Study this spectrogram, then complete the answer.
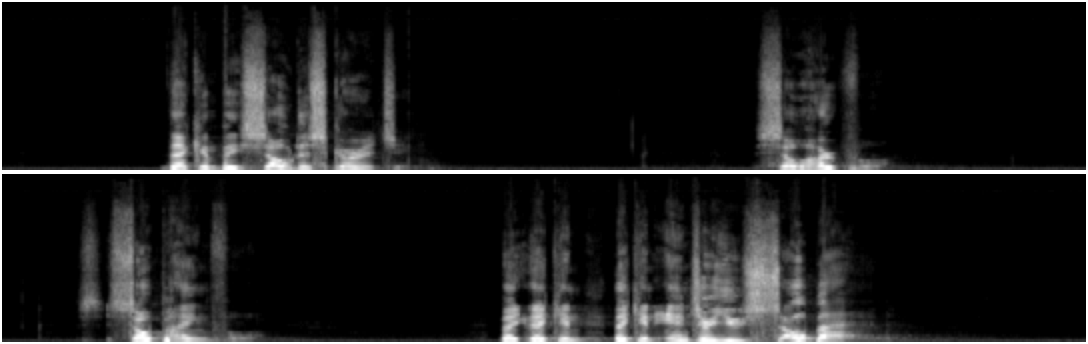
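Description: A man speaks calmly into a microphone through loudspeakers, pausing between phrases.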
